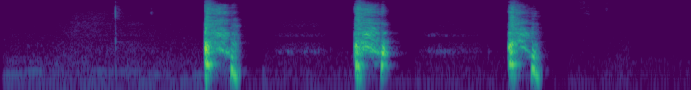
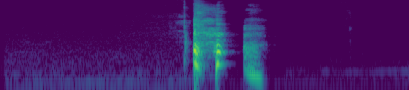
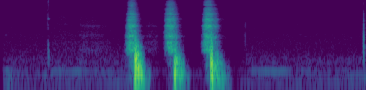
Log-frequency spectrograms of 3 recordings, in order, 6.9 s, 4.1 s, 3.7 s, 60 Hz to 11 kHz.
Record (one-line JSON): {"three_cough_length": "6.9 s", "three_cough_amplitude": 32768, "three_cough_signal_mean_std_ratio": 0.21, "cough_length": "4.1 s", "cough_amplitude": 32768, "cough_signal_mean_std_ratio": 0.16, "exhalation_length": "3.7 s", "exhalation_amplitude": 32386, "exhalation_signal_mean_std_ratio": 0.21, "survey_phase": "beta (2021-08-13 to 2022-03-07)", "age": "18-44", "gender": "Male", "wearing_mask": "No", "symptom_cough_any": true, "symptom_runny_or_blocked_nose": true, "symptom_shortness_of_breath": true, "symptom_sore_throat": true, "symptom_fatigue": true, "symptom_headache": true, "smoker_status": "Never smoked", "respiratory_condition_asthma": true, "respiratory_condition_other": false, "recruitment_source": "Test and Trace", "submission_delay": "1 day", "covid_test_result": "Positive", "covid_test_method": "RT-qPCR"}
